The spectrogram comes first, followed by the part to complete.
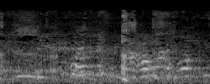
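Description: Several young voices chatting over one another, indistinctly.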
